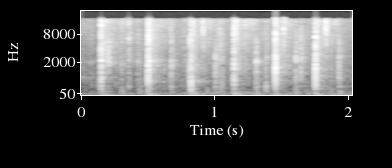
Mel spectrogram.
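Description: A tarot deck being shuffled by hand: a quick, irregular run of crisp card clicks and rustles.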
